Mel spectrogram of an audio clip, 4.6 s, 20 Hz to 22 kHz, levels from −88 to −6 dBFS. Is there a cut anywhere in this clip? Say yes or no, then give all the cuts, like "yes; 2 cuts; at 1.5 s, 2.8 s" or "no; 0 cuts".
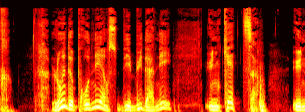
no; 0 cuts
